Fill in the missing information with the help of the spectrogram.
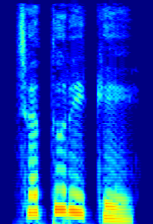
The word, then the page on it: ಛತ್ರಕ: Kannada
